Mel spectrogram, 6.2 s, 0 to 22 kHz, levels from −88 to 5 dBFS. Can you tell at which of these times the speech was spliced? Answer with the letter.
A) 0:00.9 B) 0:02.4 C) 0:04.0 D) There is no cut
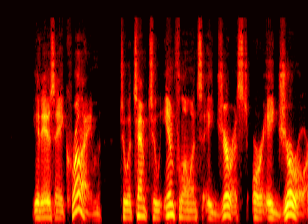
D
